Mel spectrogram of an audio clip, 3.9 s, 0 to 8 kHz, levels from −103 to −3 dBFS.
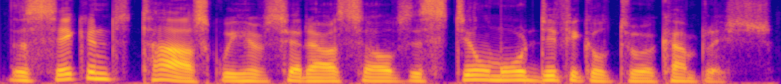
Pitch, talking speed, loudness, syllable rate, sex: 135 Hz, 200 wpm, -18 LUFS, 5.3 syllables/s, male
